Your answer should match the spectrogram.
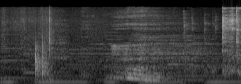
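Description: A single sharp knock as a metal strip of mandolin tuners is set down on a workbench mat, over steady background music.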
